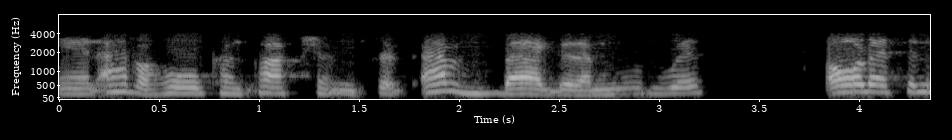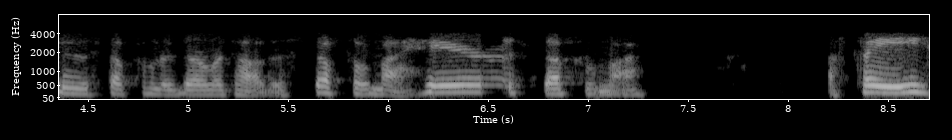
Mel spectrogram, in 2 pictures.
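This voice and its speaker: Animated in tone, a woman speaks at a fairly quick pace and medium pitch with ordinary pitch variation. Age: 50s. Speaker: podcast host. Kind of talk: casual chat.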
